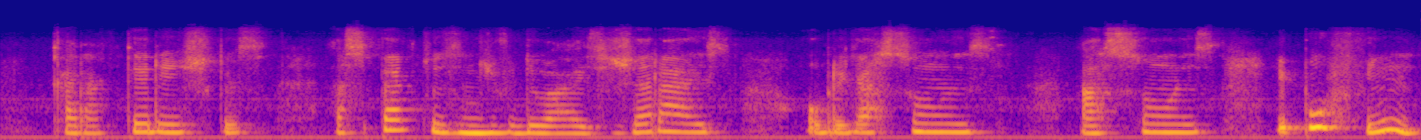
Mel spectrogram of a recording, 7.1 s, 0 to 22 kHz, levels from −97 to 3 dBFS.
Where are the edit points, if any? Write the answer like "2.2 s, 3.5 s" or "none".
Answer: none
